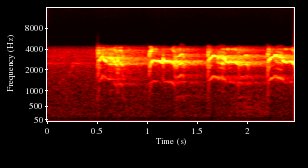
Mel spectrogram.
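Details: Red-shouldered hawk in Florida near Suwannee River State Park, July 2011, perched over a recently cleared lot and calling to its nest-mate with four strident, slightly descending screams in quick succession.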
